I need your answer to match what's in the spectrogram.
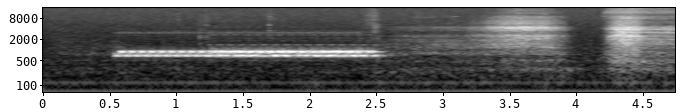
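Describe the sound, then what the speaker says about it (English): A phone rings nearby in one steady electronic trill lasting about two seconds, followed by faint breathy rustles in an otherwise quiet room. "And I forgot to turn my phone off."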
